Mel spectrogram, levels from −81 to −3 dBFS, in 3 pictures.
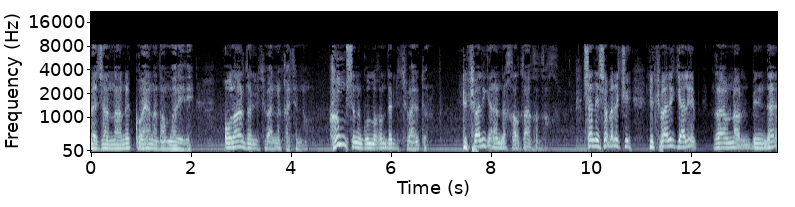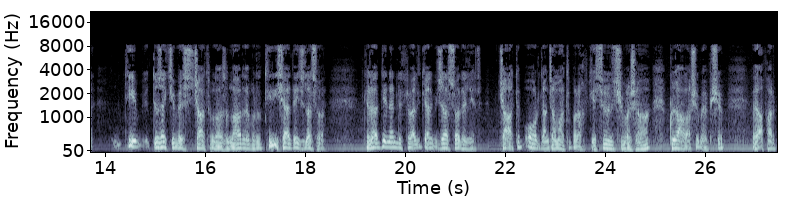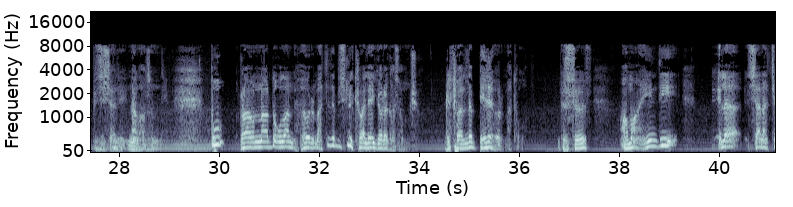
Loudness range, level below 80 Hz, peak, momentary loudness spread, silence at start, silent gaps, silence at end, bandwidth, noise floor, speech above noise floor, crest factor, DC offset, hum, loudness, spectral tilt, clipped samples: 3 LU; -42 dBFS; -4 dBFS; 14 LU; 0 s; none; 0 s; 8.8 kHz; -44 dBFS; 25 dB; 16 dB; under 0.1%; none; -20 LUFS; -5.5 dB/octave; under 0.1%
